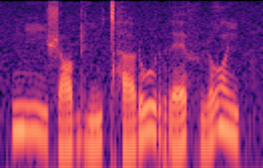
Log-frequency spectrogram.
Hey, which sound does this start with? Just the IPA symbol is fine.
m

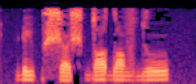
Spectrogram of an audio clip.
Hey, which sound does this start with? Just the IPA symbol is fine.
ɽ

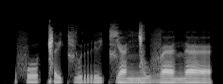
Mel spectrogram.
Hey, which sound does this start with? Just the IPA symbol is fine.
f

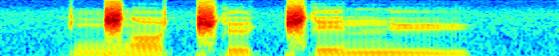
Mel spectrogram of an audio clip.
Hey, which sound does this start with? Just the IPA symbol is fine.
ŋ͡ǁ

